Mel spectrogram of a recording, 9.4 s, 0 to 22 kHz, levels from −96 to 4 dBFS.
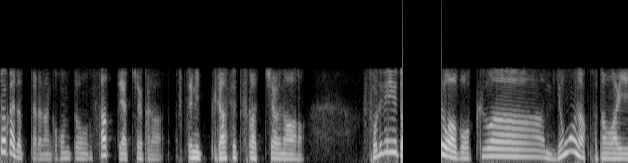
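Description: From the first second the speech carries the sound of the G.723.1 codec, and the damage is heavy. Nothing survives above 3.8 kHz, so the voice is muffled and boxy. The codec rebuilds speech from a coarse vocal model refreshed in 30 ms frames, and at this degree of roughness the tone turns hoarse and consonants smear together, which fits a rate of about 6.3 kbit/s.

At 6.03 s the audio drops out to silence and stays there until 6.62 s, a gap of roughly 0.59 s. The signal falls to silence with no room tone underneath, then resumes mid-flow, and whatever was said in that span is lost. A silence of this kind most likely comes from the input being cut, through a momentary disconnect, link failure or mute, while recording continued.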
